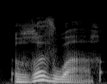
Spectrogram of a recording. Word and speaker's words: revoir: Okay, remember to pronounce this like a revoir. O-E together is pronounced like wawa. Revoir.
